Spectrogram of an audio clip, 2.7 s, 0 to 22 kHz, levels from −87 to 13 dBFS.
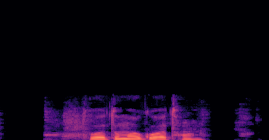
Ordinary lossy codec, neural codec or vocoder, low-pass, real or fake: AAC, 32 kbps; none; 7.2 kHz; real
